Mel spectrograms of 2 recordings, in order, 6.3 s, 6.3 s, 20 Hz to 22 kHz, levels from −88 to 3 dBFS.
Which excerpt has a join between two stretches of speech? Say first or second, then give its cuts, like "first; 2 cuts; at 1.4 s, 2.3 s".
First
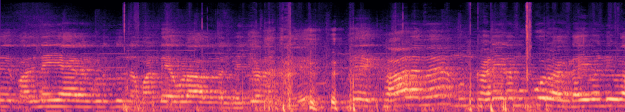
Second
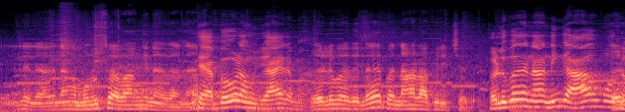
second; 1 cut; at 1.9 s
